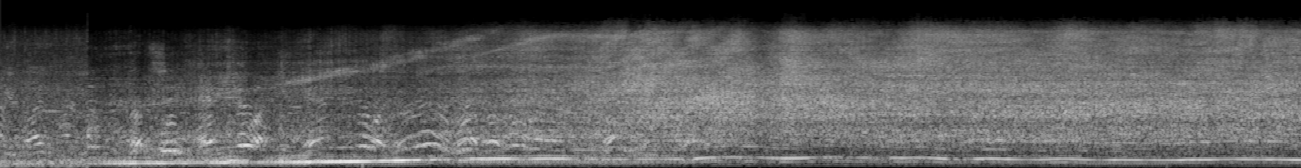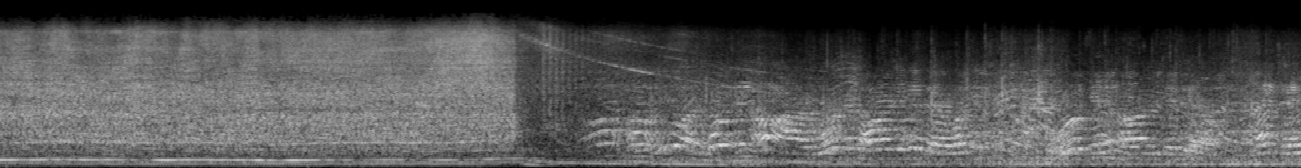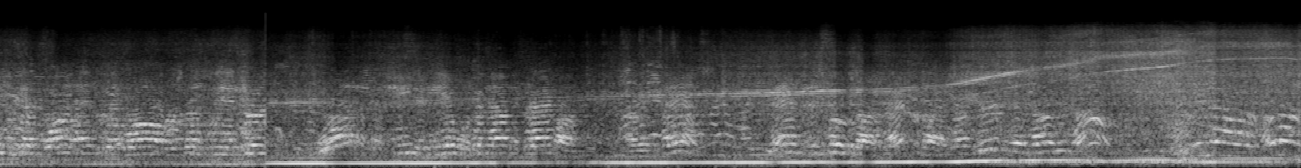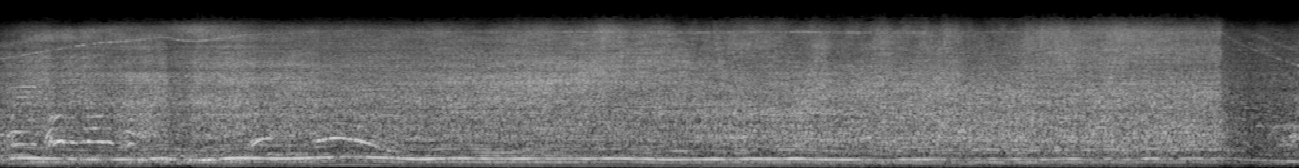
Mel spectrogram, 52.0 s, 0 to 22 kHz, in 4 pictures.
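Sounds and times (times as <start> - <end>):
announcer talking over loudspeakers: 0.0 - 7.4, 18.9 - 44.3
diesel engine revving under load: 0.0 - 52.0
turbocharger whine: 0.0 - 52.0.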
